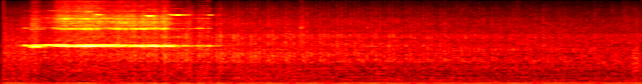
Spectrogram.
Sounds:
engine
idling
squeak

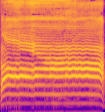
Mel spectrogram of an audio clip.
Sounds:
human voice
screaming

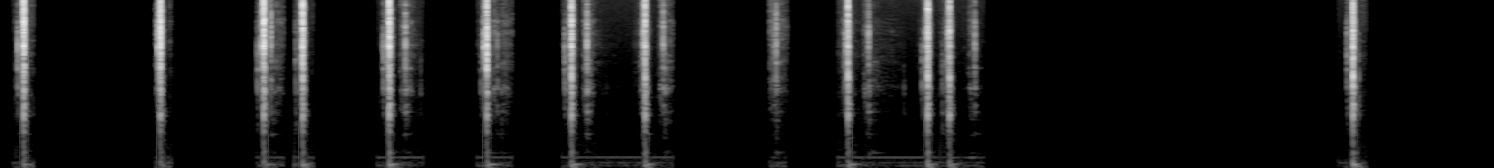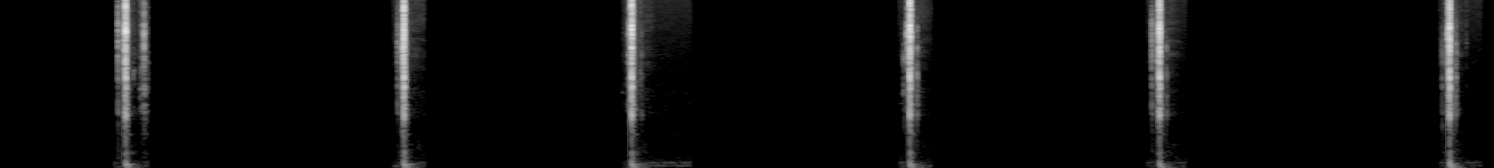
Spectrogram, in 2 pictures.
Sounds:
domestic sounds
scissors

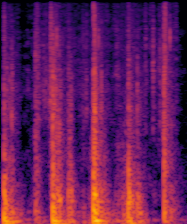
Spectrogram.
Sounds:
walk

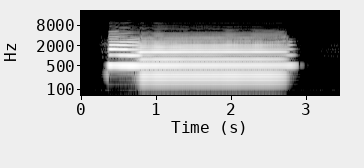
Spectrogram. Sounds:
musical instrument
music
woodwind instrument

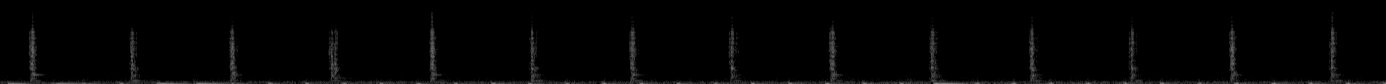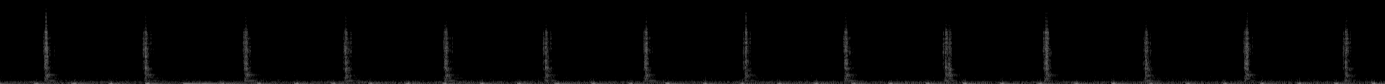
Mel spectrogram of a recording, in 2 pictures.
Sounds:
mechanisms
clock

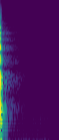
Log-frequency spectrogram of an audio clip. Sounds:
tap

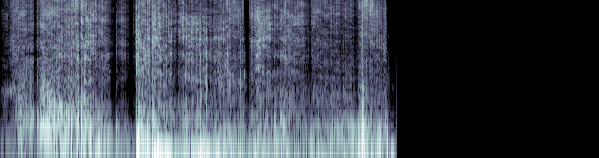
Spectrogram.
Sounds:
tearing

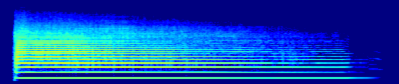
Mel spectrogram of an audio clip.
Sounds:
musical instrument
trumpet
brass instrument
music

